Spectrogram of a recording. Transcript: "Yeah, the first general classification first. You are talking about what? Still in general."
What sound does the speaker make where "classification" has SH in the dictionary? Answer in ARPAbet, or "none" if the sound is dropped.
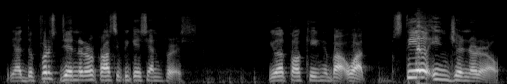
S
